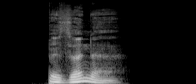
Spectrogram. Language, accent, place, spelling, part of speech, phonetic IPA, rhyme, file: German, Germany, Berlin, besönne, verb, [bəˈzœnə], -œnə, De-besönne.ogg
- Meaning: first/third-person singular subjunctive II of besinnen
